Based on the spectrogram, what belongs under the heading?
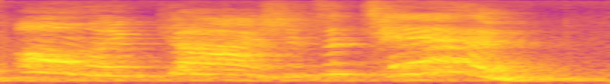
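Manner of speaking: high, stretched-out awe at a huge catch; amazed excitement. Acted. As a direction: gush over the fish, drawing out the words. Friend amazed at the fish.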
